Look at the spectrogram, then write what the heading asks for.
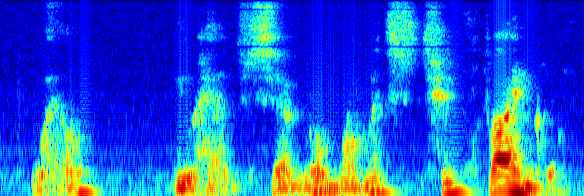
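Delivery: grave, somber, low and quiet voice. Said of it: "with that wonderful somber voice".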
